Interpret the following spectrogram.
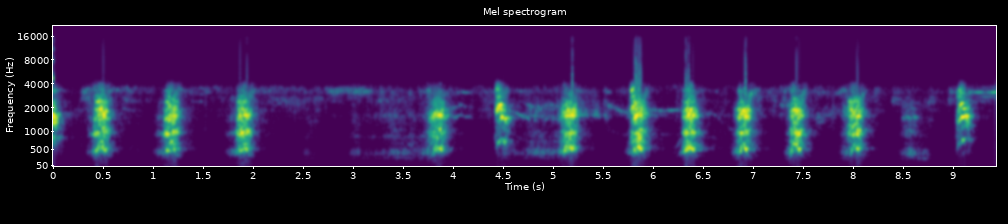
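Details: A greyhound freaking out on the back porch while greyhound videos play, barking steadily: a long run of rough, throaty barks, about fifteen, briefly pausing midway amid a faint background hum.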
